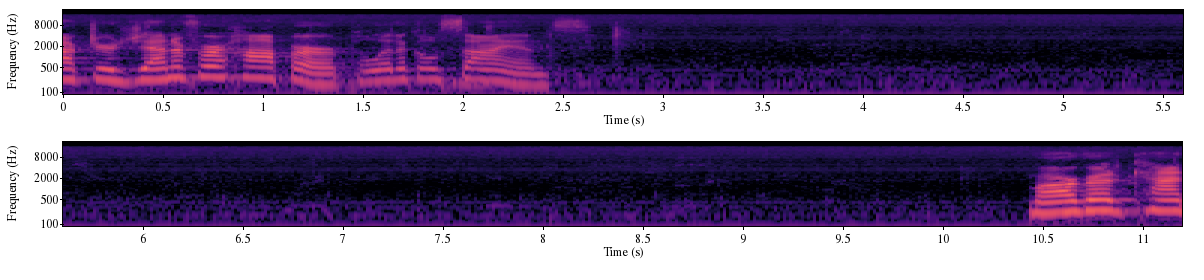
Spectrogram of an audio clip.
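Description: A woman reads out through a microphone in a large hall.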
